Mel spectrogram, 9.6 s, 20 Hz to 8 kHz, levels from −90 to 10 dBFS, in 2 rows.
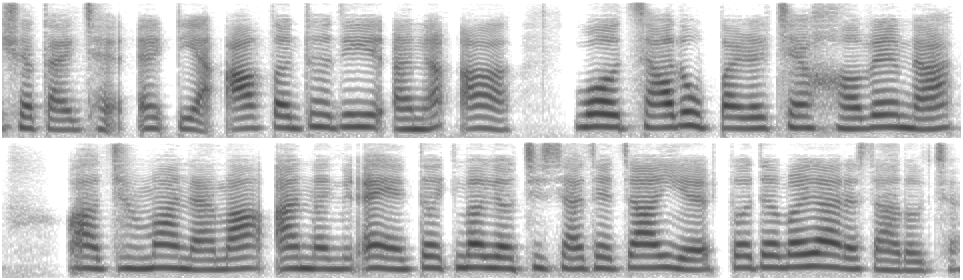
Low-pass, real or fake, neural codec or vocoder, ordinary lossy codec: none; fake; codec, 16 kHz, 0.5 kbps, FunCodec, trained on Chinese and English, 25 frames a second; none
